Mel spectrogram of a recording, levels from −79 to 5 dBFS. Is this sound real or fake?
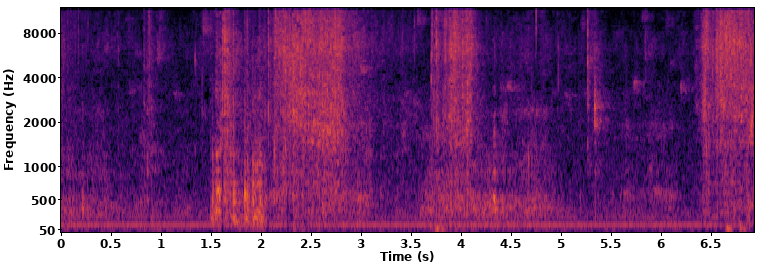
real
